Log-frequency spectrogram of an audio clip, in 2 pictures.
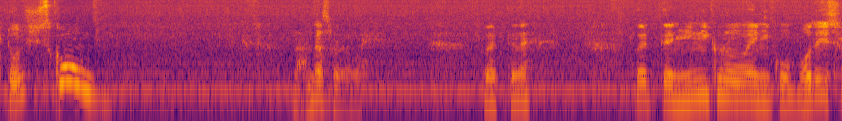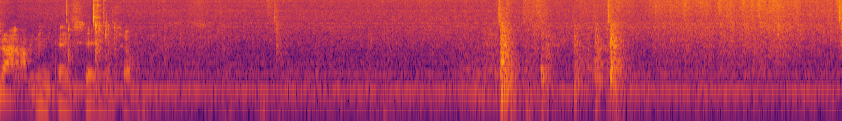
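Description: Meat sizzles softly in a hot pan.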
